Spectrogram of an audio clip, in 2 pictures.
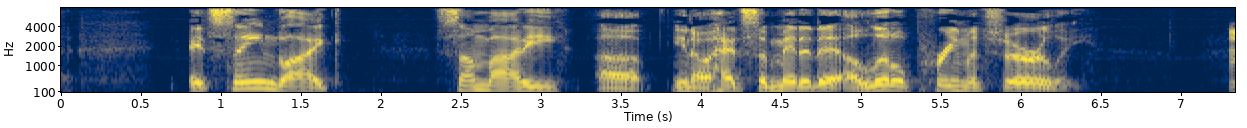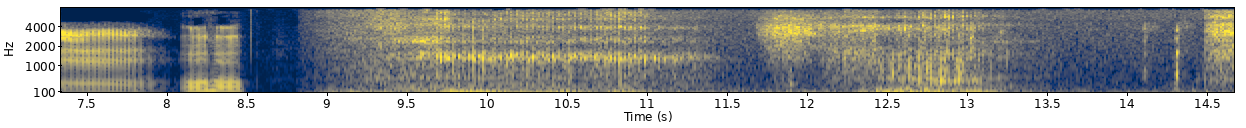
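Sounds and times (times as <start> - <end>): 
faint hiss: 0.0 - 14.6
speech: 0.8 - 1.8, 2.4 - 6.4, 7.3 - 8.6
person imitating snoring: 7.3 - 8.5, 9.4 - 13.4.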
